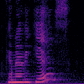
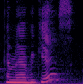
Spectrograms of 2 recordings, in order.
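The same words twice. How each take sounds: The two takes are said the same way.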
